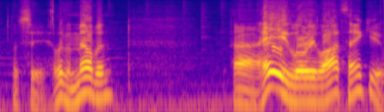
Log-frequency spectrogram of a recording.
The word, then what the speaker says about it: Melbourne: you thank you living in Obon as they pronounce it Mebane Mebane her let's see I live in Melbourne hey Laurie lot thank you Wow when I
